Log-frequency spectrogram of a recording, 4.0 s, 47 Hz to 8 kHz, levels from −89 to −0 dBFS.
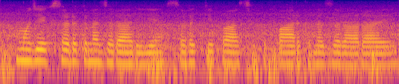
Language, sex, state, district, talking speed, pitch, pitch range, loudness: Hindi, female, Chandigarh, Chandigarh, 240 wpm, 165 Hz, 160-180 Hz, -18 LUFS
